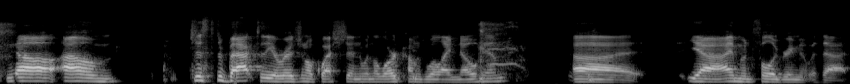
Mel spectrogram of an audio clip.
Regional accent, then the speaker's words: United States; I am an American

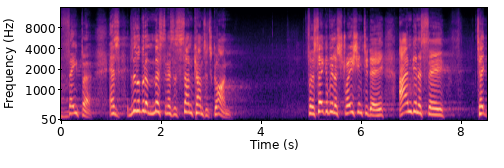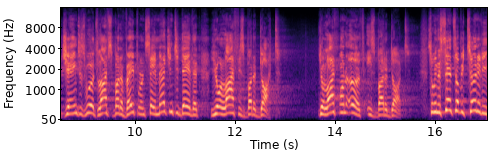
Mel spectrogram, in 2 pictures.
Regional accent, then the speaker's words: Port Elizabeth, Eastern Cape, South Africa; moved away; also born or lived in Hawaii; I was born in Port Elizabeth, South Africa.

